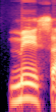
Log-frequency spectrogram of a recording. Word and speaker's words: mesa: Mesa, not Lufunda. mesa. Lufunda Be nalande. a bit slow. Lufunda nalande mesa. Okay. Don't prolong mesas. Mesa. No, mesa. Don't prolong it.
